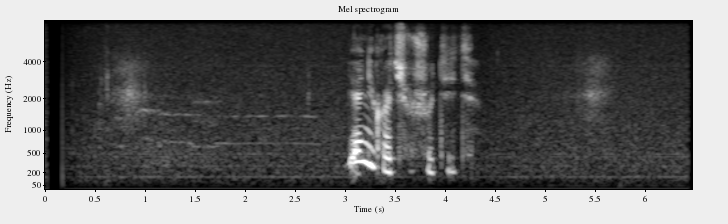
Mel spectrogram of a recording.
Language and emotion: Russian, sad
